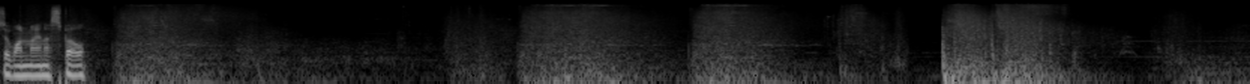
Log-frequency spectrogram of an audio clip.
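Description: Magical whooshing effects swell and fade several times.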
